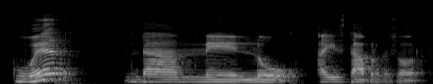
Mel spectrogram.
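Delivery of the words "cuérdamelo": "cuérdamelo" very drawn out, with a loud first "cuér"; acento en cuér. Shown as a demonstration. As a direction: stretch "cuérdamelo" syllable by syllable, stressing "cuér". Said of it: "en la tras antepenúltima va a estar". («cuérdamelo» muy alargado, con fuerza en «cuér»)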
